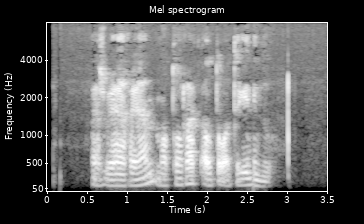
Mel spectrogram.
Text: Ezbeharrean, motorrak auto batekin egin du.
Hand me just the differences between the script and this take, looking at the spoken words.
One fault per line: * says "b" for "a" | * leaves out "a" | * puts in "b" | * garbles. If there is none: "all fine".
all fine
